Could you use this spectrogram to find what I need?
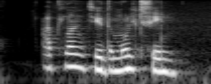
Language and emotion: Russian, neutral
